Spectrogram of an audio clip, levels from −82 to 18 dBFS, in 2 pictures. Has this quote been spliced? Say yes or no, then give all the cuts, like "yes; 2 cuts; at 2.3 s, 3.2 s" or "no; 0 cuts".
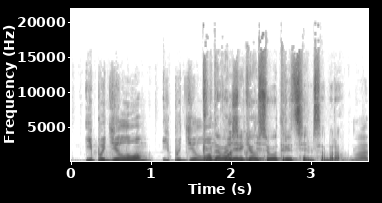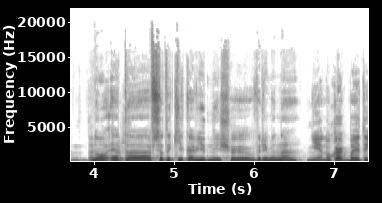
no; 0 cuts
